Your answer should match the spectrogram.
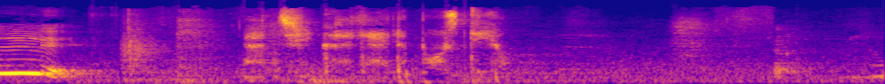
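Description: A woman's voice: a word drawn out with a falling pitch at the start, then about two seconds of whispering.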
